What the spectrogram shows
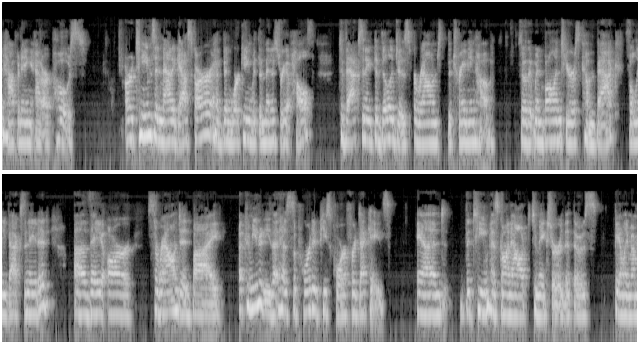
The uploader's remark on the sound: This program was recorded via video conference on December 2nd, 2021 by the Commonwealth Club of California.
